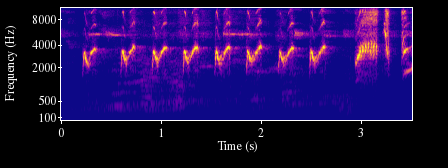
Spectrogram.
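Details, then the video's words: Long-tailed shrike in a chatty singing recording with rich, varied material: a series of short upslurred chevron notes repeated about three times a second, ending in a harsher, buzzy burst of notes. "Masteran cendet gacor dor isian mewah materi komplit"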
